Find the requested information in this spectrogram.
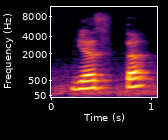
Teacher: سین پر ہمس ہوگا سیٹی کی آواز کے ساتھ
